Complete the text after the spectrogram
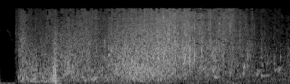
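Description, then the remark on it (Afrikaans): A big splash as a whale plunges into a large water tank, followed by a few seconds of loud rushing, churning water that stays steady before easing slightly. No voices. “dankie sê die walvis en plons in die groot watertank in.”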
